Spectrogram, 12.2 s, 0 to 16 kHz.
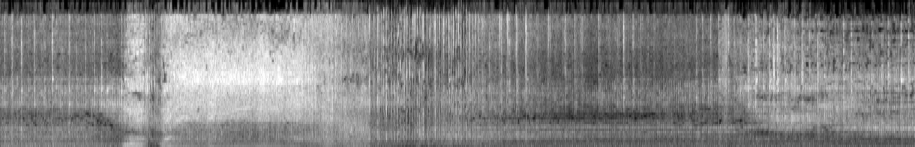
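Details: Stihl FS450 brushcutter after replacing the seized clutch drum bearing, circlip fitted: small two-stroke revs up sharply with a high buzz, then drops back to a steady idle without grinding; runs normally.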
